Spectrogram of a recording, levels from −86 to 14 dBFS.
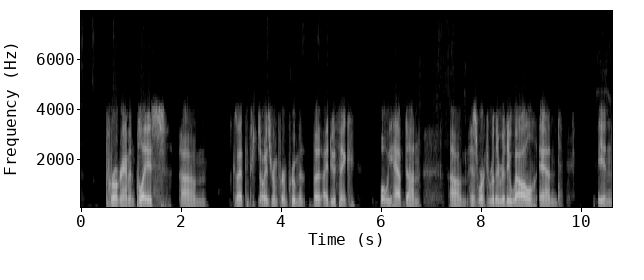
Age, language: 40-59, English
